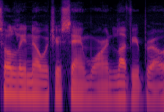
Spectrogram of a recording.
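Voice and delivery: ordinary delivery

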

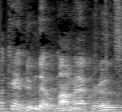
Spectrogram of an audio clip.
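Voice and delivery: ordinary talk, nothing marked

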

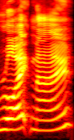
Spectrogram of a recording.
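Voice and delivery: Northern Irish accent. Showing how she pronounces the phrase, in a Northern Irish accent. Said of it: "She's Northern Irish".

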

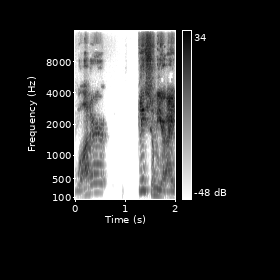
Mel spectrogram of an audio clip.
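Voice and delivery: ordinary talk, nothing marked

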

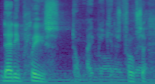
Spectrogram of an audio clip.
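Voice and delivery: very hushed, pleading, begging whisper. A father acts out what his son said to him, imitating his son's whisper. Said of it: "he's whispering".

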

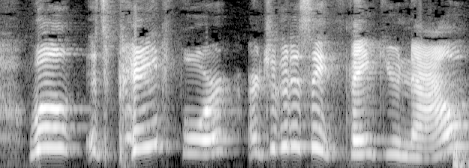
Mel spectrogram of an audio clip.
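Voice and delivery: put-on aggressive voice. Retelling what a partner said after paying, imitating his aggressive voice. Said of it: "That is not how I sound".

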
